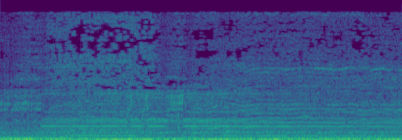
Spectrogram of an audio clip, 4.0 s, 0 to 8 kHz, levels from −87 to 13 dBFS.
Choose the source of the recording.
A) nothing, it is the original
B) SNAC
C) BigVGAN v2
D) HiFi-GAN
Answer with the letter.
A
